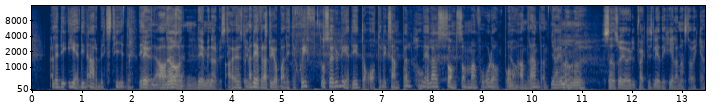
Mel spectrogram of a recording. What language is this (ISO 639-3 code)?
swe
